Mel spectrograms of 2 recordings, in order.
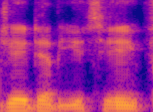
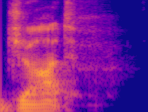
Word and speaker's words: JWT: So, and Gavin, thank you for saying JWT. For some reason, I just can't get my head around that people pronounce it JOT.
